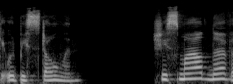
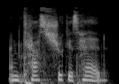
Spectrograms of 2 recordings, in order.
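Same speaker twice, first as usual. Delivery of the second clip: ordinary delivery, nothing marked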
